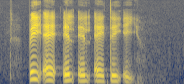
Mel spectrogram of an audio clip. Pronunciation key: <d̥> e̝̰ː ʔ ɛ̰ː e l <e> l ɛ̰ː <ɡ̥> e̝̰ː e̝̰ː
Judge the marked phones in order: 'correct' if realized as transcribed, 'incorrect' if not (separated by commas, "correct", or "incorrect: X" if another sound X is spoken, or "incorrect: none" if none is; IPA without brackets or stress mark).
incorrect: b̥, correct, incorrect: d̥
